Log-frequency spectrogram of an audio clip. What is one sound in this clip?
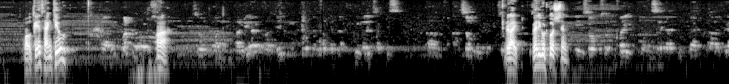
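A middle-aged man lectures calmly through a clip-on microphone.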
